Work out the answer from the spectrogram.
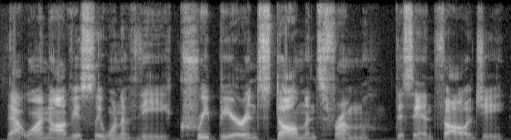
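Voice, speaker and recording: A man's voice: deep voice, steady tone, unhurried, sharp tone. A man hosting a spooky story podcast, narrating in a dramatic storyteller's style. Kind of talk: dramatic fairy-tale narration with casual commentary. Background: music.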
